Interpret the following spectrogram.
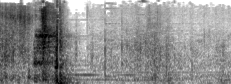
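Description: A car's rear passenger door being pushed shut, one solid thunk about half a second in, over background music.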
